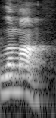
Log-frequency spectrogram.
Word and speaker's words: Le Mans: Le Mans.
